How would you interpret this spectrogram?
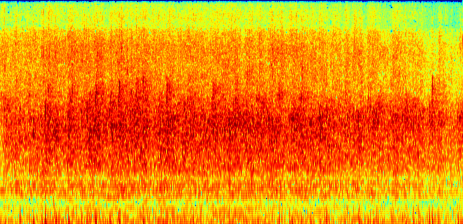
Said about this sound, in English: would you go ahead and give him a hand?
